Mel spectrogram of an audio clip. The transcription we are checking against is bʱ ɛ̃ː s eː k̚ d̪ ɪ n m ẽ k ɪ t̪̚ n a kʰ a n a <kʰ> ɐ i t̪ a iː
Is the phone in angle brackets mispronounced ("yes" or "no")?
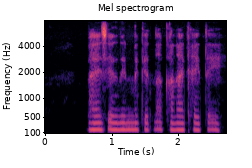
no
